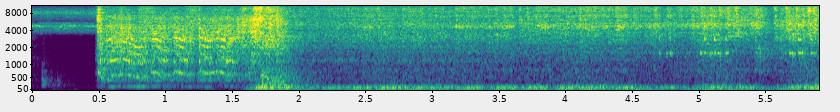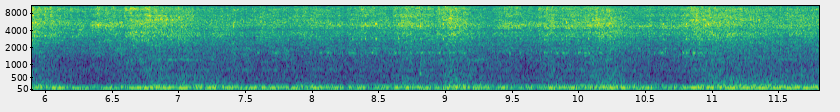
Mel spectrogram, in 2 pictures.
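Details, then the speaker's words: 1971 Plymouth Valiant Scamp, first run after 16 years parked: catches after a short silence and settles into a steady even low rumble with no knocks or misses; no heavy smoke or big leaks; normal running. "sounds good from the back i don't know about up here on this side does not seem to be smoking up the chop terrible no big leaks or nothing like that"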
